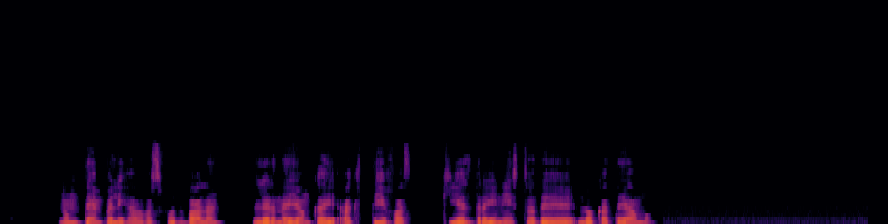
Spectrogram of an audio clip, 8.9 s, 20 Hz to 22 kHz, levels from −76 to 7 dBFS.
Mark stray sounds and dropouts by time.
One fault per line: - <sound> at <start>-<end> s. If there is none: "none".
none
